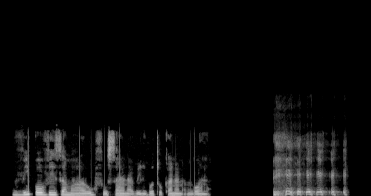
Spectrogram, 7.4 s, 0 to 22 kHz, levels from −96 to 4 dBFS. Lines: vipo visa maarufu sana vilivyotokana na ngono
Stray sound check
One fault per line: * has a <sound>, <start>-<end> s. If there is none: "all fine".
* has a laugh, 5.4-7.0 s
